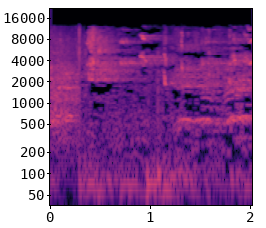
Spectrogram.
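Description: Basketball game sounds in a gym: a ball bouncing on a hardwood court, a few short sharp knocks over the low rumble of the hall.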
